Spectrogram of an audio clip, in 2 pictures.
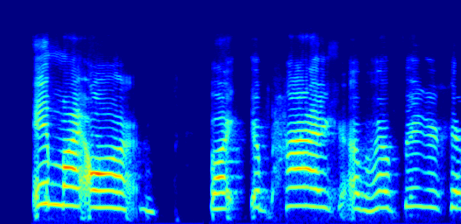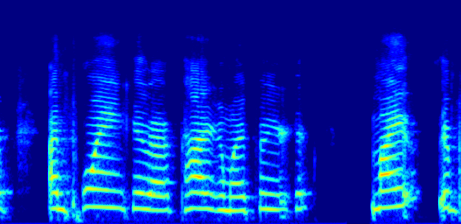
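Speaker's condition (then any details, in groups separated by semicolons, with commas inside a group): Cerebral palsy; cerebral palsy from lack of oxygen at birth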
